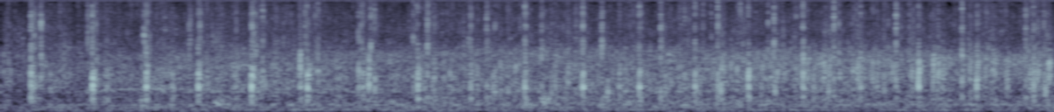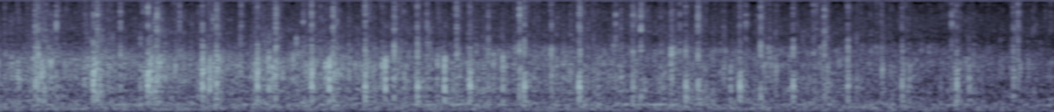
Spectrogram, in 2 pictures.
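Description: Steady applause from an audience, a dense patter of many hands clapping continuously for about ten seconds at an even, moderately loud level, with no voices standing out.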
